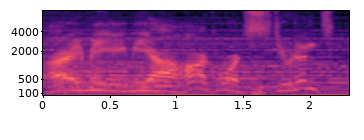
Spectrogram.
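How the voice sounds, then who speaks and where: A man's voice: a little high, gravelly. A man voicing a bombastic, indignant young giant of a wizard, grandiose and dramatic. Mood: defiant. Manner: grandiose, halting for dramatic effect. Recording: music behind the voice.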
